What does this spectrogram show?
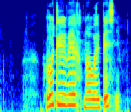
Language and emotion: Russian, positive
